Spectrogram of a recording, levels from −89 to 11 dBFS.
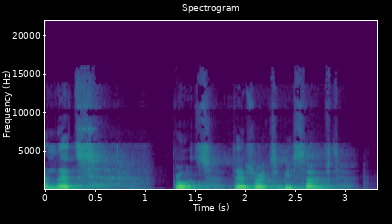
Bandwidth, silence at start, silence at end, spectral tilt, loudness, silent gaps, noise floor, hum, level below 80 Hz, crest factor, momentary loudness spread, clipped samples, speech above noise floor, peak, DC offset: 16 kHz; 0 s; 0.3 s; -6 dB/octave; -27 LUFS; none; -51 dBFS; none; -60 dBFS; 18 dB; 19 LU; under 0.1%; 26 dB; -10 dBFS; under 0.1%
